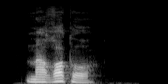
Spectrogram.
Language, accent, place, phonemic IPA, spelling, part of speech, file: German, Germany, Berlin, /maˈʁɔko/, Marokko, proper noun, De-Marokko.ogg
- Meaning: Morocco (a country in North Africa)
